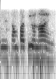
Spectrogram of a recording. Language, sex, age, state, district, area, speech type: Bengali, female, 30-45, West Bengal, Murshidabad, rural, conversation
